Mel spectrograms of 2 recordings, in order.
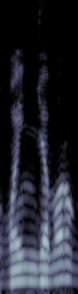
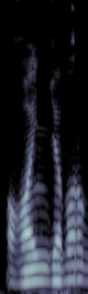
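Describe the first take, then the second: The two takes are said the same way.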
